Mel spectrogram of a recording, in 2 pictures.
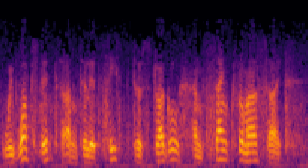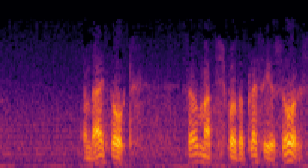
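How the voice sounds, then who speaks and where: An actor playing an earnest young explorer, narrating his expedition in measured, dramatic vintage radio style. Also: medium pitch, expressive, natural voice. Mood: wondering. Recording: tinny, hissy vintage radio broadcast.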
